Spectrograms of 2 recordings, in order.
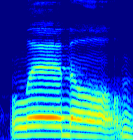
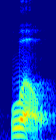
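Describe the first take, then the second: First: The T sounds are said as soft D's. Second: The T sounds are dropped completely. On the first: "I pronounced them as soft D's" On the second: "completely drop those T's and they won't pronounce it at all"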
